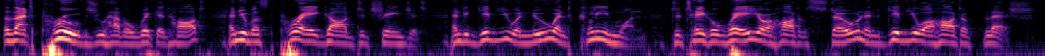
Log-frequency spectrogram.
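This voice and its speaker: A man playing a stern, pompous middle-aged gentleman who preaches sanctimoniously at a child in a radio play. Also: mid-range voice, lightly acted. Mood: preaching, severe. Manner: pompous, slow deliberate preaching with mock-shocked chuckles.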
